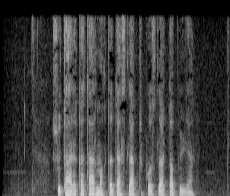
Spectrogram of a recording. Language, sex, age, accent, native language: Uzbek, male, 12-17, Andijon, Uzbek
